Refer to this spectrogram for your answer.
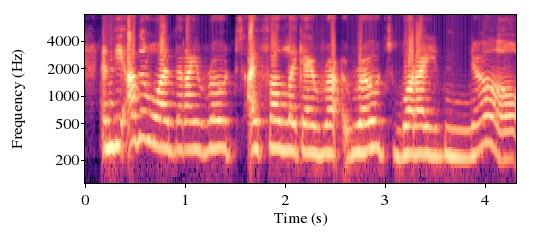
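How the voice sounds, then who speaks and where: This woman's voice sits high and her intonation stays fairly even. She talks at a fairly slow pace. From French-speaking country. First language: not English (French schooling). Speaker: foreign-trained lawyer, bar exam taker. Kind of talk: casual group discussion. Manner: halting, many restarts.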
